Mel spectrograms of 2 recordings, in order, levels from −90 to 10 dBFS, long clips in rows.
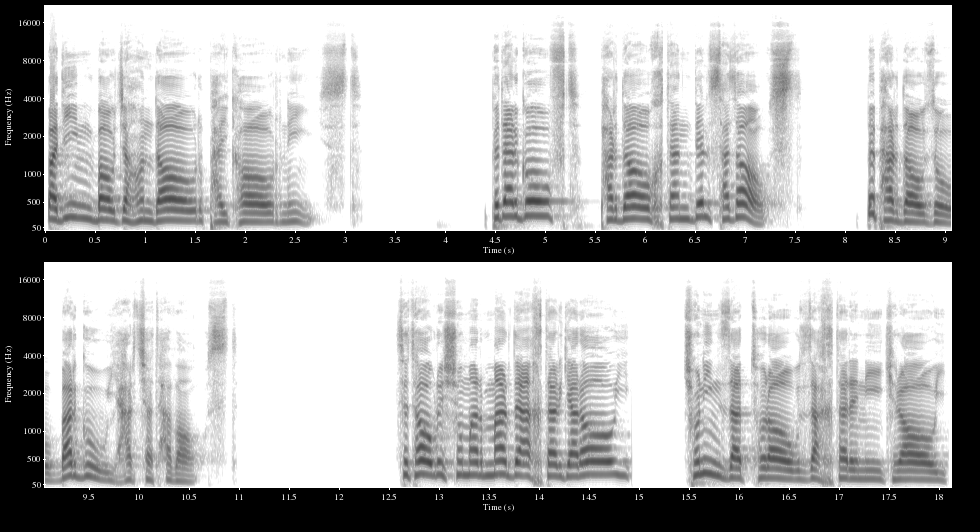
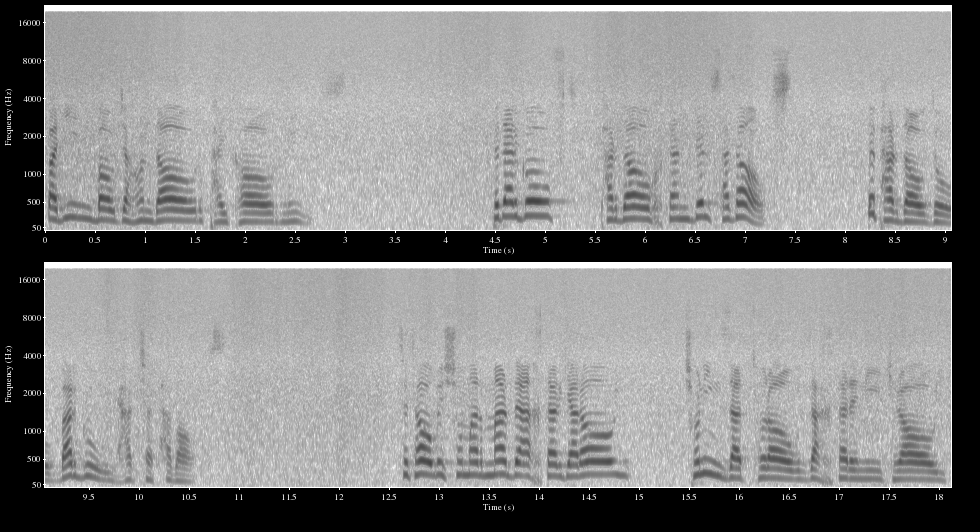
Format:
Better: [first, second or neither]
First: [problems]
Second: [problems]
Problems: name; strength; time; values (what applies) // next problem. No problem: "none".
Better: first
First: none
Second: hiss; loud; throughout; 5 dB below the speech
